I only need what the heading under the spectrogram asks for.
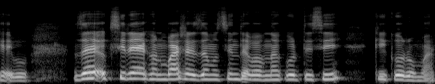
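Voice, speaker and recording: A woman's fairly high-pitched, an ordinary speaking voice, on a very clean recording with a silent background. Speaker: domestic worker vlogger. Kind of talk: casual vlog narration.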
